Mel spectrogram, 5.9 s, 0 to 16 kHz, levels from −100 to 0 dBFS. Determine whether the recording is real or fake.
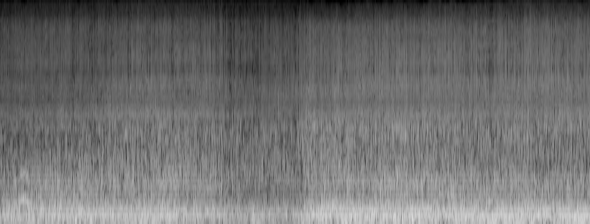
fake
